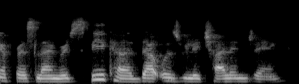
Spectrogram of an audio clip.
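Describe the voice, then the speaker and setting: A woman's very deep, low voice with a dark, mellow tone, in a South African accent. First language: Xhosa. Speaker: author. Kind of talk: interview.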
